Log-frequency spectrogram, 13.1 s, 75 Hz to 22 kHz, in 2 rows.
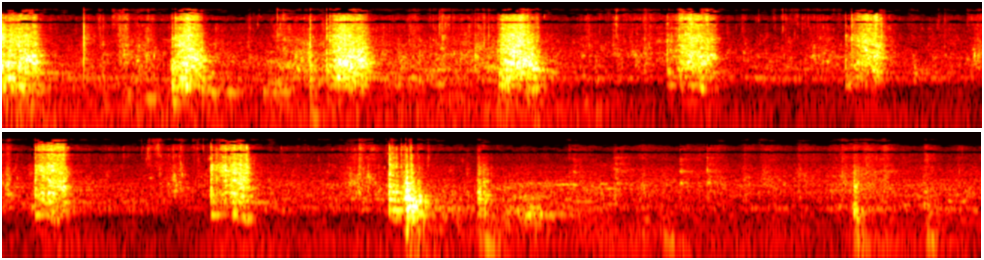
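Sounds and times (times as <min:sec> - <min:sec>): water splashing: 0:00.0 - 0:09.6.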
